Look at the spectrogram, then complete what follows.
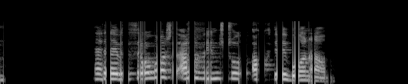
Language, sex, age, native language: Icelandic, female, 40-49, Icelandic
